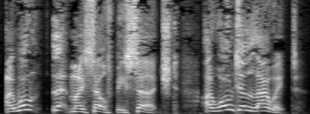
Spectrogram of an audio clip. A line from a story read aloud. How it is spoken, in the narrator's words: I shouted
